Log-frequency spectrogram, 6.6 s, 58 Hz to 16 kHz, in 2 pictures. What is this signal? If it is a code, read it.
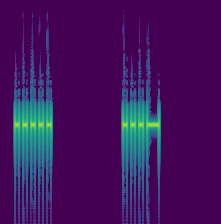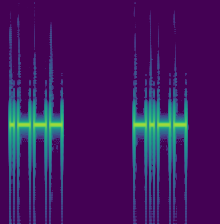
Morse code, heard as a keyed tone, about 20 wpm, spaced as for 7 wpm, 700 Hz. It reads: 5VJY
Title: USA Call Signs - 5 Characters - 6x Character Spacing - 20wpm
